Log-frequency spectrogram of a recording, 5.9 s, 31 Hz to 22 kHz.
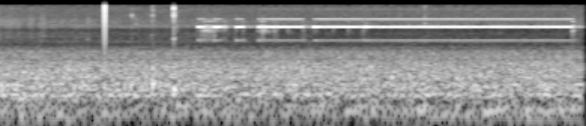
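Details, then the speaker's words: Ignition coil relay bench test, coil powered by an 11-volt RC battery pack, multimeter on continuity: steady high meter tone for about four seconds shows the contacts closing; relay works fine. "there you go so this relay is working perfectly fine"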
